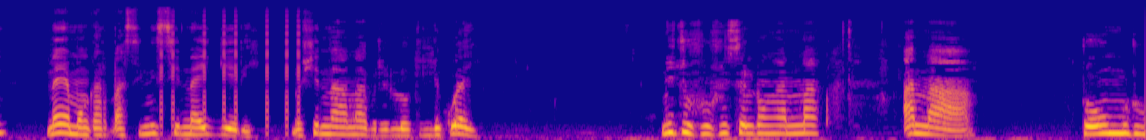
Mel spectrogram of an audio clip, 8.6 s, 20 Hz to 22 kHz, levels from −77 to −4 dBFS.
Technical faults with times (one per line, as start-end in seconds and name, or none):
1.21-2.26 GSM signalling bursts
2.49-8.60 adaptive stream at a lower bitrate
